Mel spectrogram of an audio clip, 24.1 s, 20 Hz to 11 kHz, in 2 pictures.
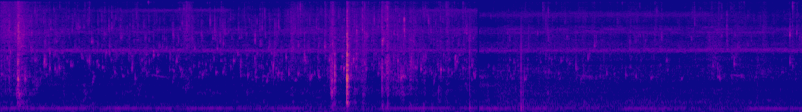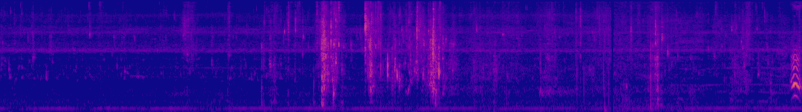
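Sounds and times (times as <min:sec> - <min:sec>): stream trickling: 0:00.0 - 0:24.0.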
